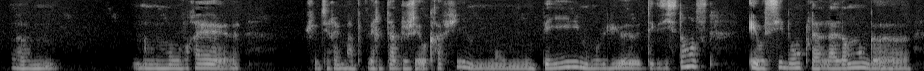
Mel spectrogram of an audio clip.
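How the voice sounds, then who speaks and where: A woman with a Telugu accent, very slow, with long, frequent pauses. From Mauritius. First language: Telugu (speaking French). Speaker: writer. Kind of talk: interview. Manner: halting, many hesitations.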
